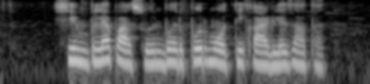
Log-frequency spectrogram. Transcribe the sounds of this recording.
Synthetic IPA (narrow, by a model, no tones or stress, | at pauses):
ɕimpljapasuːnbʱəɾpuːɾmot̪iːkaɽled͡zat̪at̪̚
